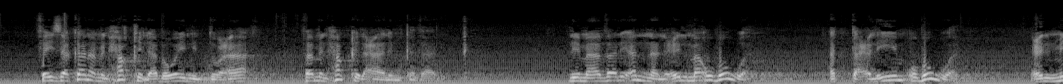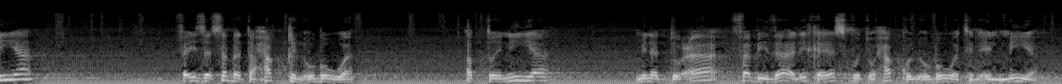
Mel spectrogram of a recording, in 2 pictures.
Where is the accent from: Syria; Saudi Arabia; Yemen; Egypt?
Egypt; فأنا مصري مثله وأنت الذي تسأل عنه لأنك سعودي وهو مصري، وإنما تسألني عمن أعرفه وأسكن في المنطقة التي هو فيها وإلى جوار مسجده الذي تربيت فيه.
